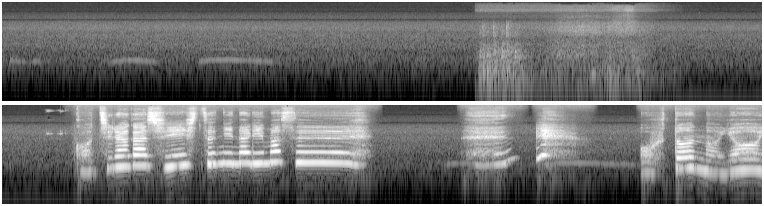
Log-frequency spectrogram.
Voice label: 添い寝; ～まよいさんを抱きまくらだと思って～

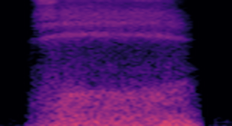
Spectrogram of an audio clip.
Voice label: "しーっ", kawaii voice; ASMR; 色々なワンショット

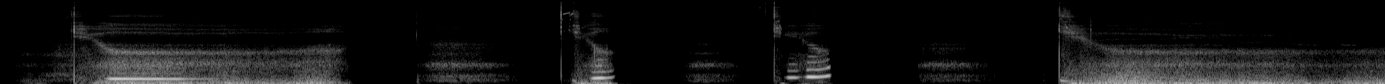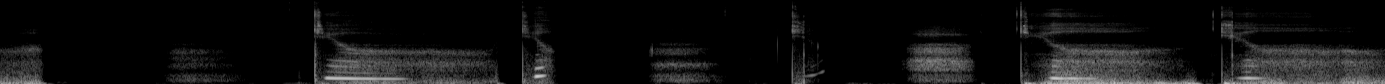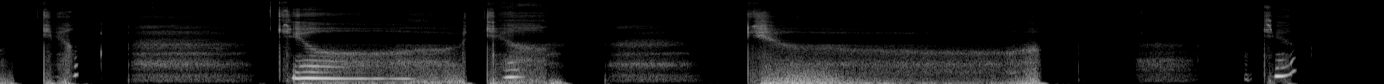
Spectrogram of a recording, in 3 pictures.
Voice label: ぎゅ～♪, ASMR, 右耳

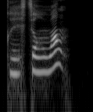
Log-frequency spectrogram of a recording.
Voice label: "クエスチョンワン", kawaii voice; 音ゲー

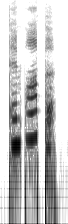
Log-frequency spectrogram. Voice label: "テンポアップ", kawaii voice; ASMR; 1200 kawaii voice!!; 音ゲー

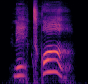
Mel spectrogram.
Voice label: "レッツゴー", kawaii voice; 音ゲー

